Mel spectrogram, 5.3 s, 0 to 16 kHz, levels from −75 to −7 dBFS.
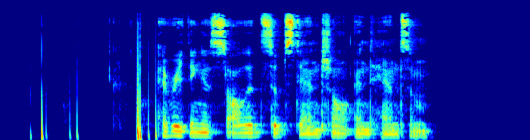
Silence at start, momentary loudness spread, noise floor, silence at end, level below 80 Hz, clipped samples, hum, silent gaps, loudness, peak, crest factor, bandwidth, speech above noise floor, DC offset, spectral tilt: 0.4 s; 21 LU; -72 dBFS; 1 s; -50 dBFS; under 0.1%; none; none; -25 LUFS; -4 dBFS; 26 dB; 11.5 kHz; 45 dB; under 0.1%; -2.5 dB/octave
